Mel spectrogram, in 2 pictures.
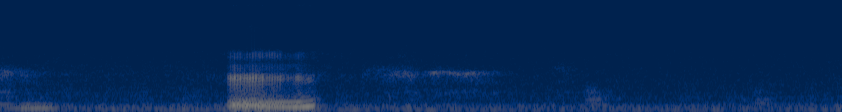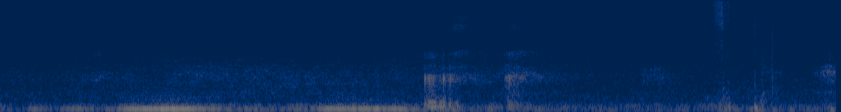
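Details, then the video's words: A sleeping Shih Tzu snoring indoors: a loud, rough snort early on, then a few softer, low rumbling snores spaced unevenly across the rest, with quiet room background between breaths. "코골이 시츄"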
